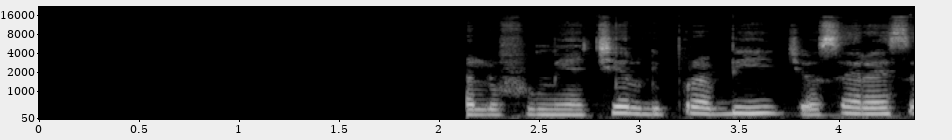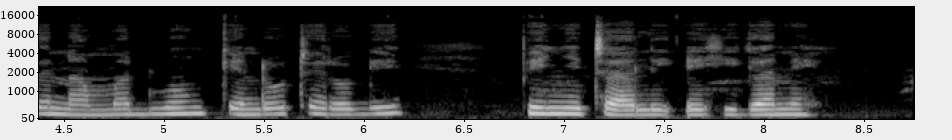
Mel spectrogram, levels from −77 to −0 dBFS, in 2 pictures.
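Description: Right from the top, the first 2.15 s are pure silence, an audio dropout to silence that's already under way when the clip begins. There's no room tone at all, just silence, and then the speech appears abruptly at 2.15 s, seemingly mid-flow. That pattern most likely means the input feed was lost for a moment, from a disconnected device, a dropped link or a mute, while the recorder kept writing. Whatever was said before 2.15 s is simply gone.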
